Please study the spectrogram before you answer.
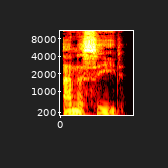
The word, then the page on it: aniseed: British English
